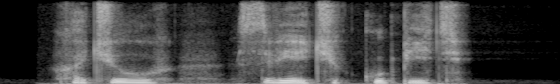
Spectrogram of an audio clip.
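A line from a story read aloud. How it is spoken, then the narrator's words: Dejected voice. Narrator (Russian): упавшим голосом сказал он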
